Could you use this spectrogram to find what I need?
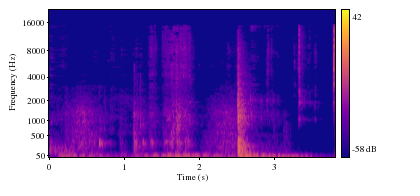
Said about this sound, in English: I had to get my emergency beer out of the drawer that I keep in this desk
